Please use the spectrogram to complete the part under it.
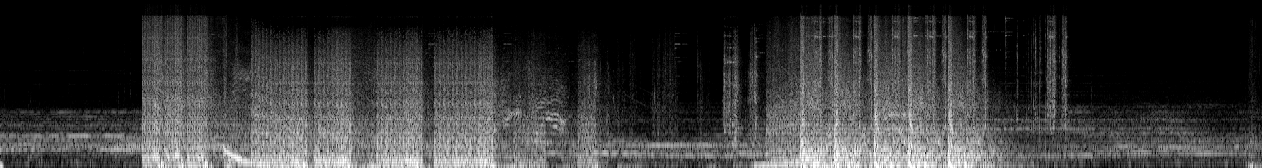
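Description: Gunfire in the video game F.E.A.R., with loud bursts of rapid automatic shots and sharp reports in two long volleys separated by quieter stretches, interspersed with booming impacts.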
